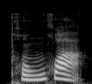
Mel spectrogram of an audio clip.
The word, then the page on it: 童话: tóng huà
